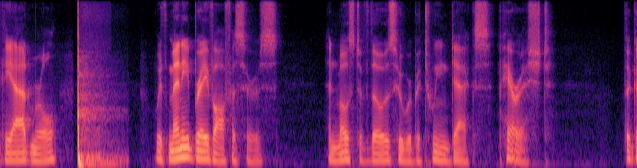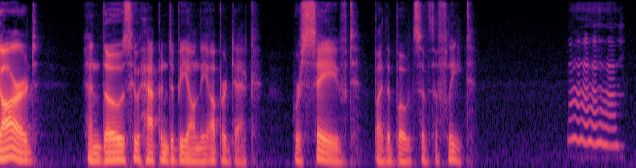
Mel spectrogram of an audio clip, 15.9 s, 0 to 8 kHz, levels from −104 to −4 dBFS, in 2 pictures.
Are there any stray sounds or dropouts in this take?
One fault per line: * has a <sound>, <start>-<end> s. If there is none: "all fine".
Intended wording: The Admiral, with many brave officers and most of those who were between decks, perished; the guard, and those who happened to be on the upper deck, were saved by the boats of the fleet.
* has a thud, 1.0-1.6 s
* has a laugh, 15.0-15.8 s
